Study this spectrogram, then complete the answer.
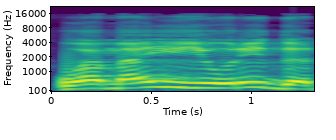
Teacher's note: nun mati bertemu dengan ya, kita baca idgham bi gunnah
